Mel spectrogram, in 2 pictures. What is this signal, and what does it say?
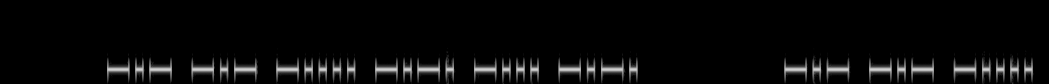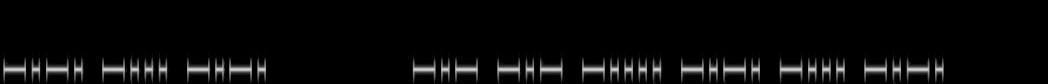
Morse code, heard as a keyed tone, about 17 wpm, 700 Hz. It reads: KK6CBC KK6CBC KK6CBC
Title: USA Call Signs - 6 Characters - Repeated 3x - 17wpm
